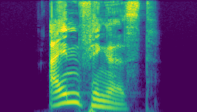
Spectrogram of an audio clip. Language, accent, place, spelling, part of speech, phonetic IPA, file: German, Germany, Berlin, einfingest, verb, [ˈaɪ̯nˌfɪŋəst], De-einfingest.ogg
- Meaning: second-person singular dependent subjunctive II of einfangen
